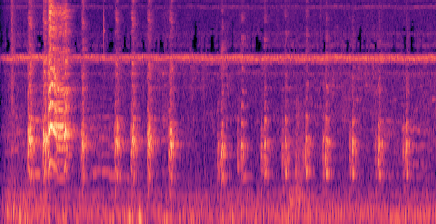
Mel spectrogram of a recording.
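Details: Hen cackling: a loud squawk, then a long run of short, sharp clucks repeated about three to four times per second and slowly fading. A steady high-pitched electrical whine continues underneath.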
